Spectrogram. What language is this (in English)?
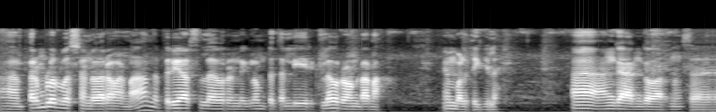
Tamil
